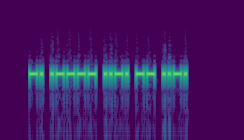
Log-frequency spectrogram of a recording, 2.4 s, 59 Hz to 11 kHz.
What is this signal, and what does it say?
Morse code, heard as a keyed tone, about 58 wpm, 700 Hz. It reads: N1FMF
